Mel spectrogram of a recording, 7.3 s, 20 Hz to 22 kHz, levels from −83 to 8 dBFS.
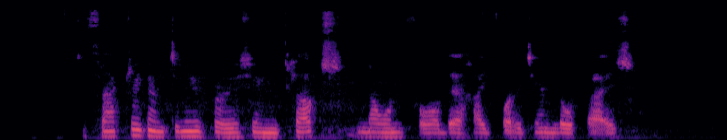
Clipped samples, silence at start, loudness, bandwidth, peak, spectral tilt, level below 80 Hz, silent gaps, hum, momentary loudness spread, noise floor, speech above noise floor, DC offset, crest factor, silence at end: under 0.1%; 0.85 s; -35 LUFS; 16 kHz; -20 dBFS; -6.5 dB/octave; -74 dBFS; none; none; 8 LU; -83 dBFS; 49 dB; under 0.1%; 16 dB; 0.95 s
